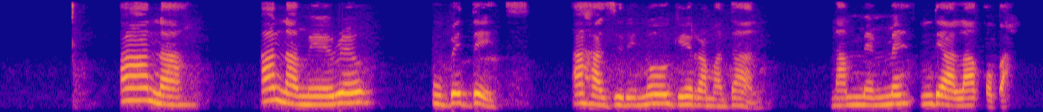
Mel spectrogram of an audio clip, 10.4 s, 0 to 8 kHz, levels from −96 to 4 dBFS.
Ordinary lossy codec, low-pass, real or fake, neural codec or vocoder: none; 7.2 kHz; real; none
